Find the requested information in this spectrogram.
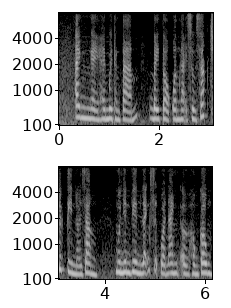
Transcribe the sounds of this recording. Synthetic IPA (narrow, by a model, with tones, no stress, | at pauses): ʔa˧jŋ̟ŋa˨˩jɦaː˧jmɨ˧əjt̪ʰaː˨˦ŋt̪aː˨˦m | ɓa˨˩jt̪ɔ˧˩kwaː˧nŋa̰ː˧˨jsə˧wsa˦˥k̚t͡ɕɨ˦˥ək̚t̪i˧nːɔ˨˦jza˨˩ŋ | mo˨˩t̚ɲə˧nvi˧ənla̰˧˥jŋ̟sɨ̰˧˨kwaː˨˦nʔa˧jŋ̟ʔəː˧˩hə˨˩wŋ͡mkə˧wŋ͡m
